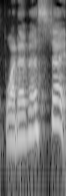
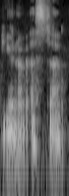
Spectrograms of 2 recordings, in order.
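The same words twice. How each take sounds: First: The name is pronounced the way it is spelled. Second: The name is pronounced in an altered local way. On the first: The speaker calls it right. "It it looks like it's Buena Vista" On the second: The speaker calls it wrong. "they call it Buena Vista"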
